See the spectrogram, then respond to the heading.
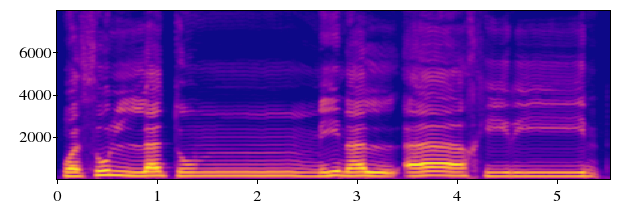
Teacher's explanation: یہی وہی ہے وَثُلَّةٌ ثا شدہ جو لام پر آ رہی ہے، اس کے بعد پھر غنہ بھی ہو رہا ہے، اور پھر آخر میں مد عارض للسکون جس کو ہم نے 3 سیکنڈ تک بھی کہہ سکتے ہیں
